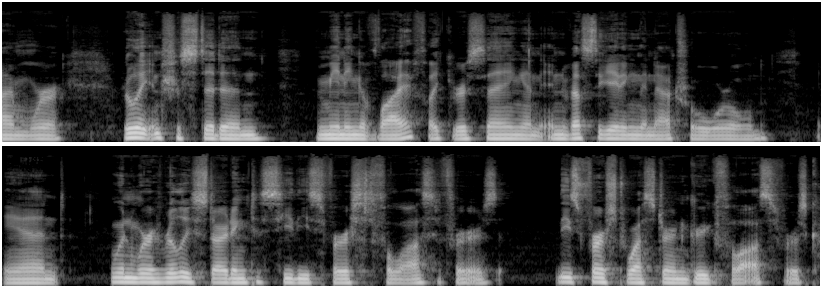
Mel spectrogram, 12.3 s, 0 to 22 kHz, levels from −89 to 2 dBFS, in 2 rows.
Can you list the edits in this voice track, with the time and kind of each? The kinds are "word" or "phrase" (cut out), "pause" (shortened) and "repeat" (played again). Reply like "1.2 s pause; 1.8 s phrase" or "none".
none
